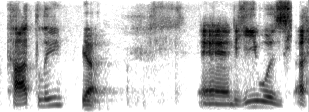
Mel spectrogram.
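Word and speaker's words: Çatlı: I don't know how that C in Turkish is supposed to be pronounced, but Abdullah Chatli or Katli, Yeah.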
